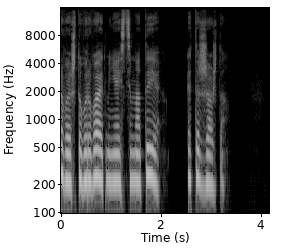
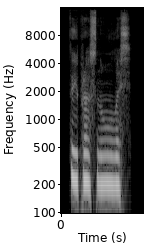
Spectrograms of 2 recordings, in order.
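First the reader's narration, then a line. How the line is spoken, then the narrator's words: Tender whisper. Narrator (Russian): ласково шепчет она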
